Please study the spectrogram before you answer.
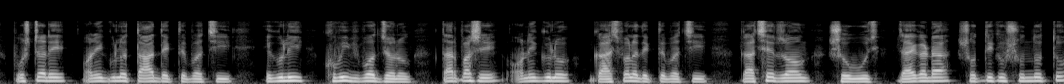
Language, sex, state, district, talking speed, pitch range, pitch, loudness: Bengali, male, West Bengal, Jalpaiguri, 125 wpm, 135-160 Hz, 150 Hz, -16 LUFS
